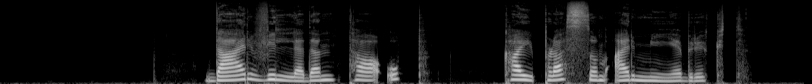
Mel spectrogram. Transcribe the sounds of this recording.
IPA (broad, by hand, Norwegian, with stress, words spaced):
ˈdæːɾ ˈʋɪlə ˈdɛn ˈtɑː ˈʊp ˈkɑɪplɑs ˈsɔm ˈæːɾ ˈmyːə ˈbɾʉkt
